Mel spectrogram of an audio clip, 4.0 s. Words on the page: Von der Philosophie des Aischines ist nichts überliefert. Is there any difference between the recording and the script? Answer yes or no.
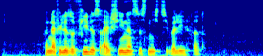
no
